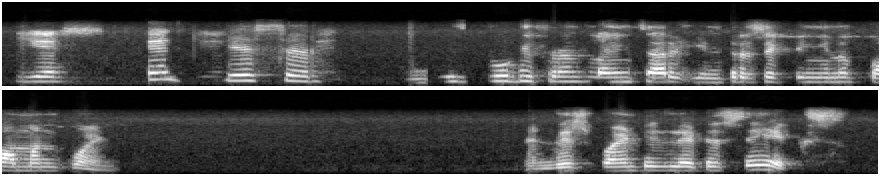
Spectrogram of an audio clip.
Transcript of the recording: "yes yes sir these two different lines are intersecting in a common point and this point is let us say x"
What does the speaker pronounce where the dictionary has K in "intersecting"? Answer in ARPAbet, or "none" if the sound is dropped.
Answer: K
